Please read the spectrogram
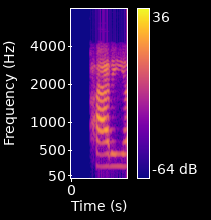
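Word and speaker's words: Patti: Patty O. – How do you spell that? – P-A-T-T-I-O.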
